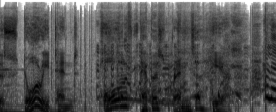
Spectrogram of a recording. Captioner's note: excited babbling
